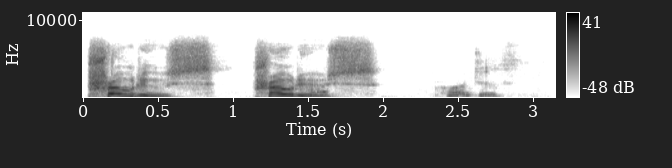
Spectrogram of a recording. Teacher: Yeah, the stress is at the very beginning. Now, the difference here, this is a noun.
